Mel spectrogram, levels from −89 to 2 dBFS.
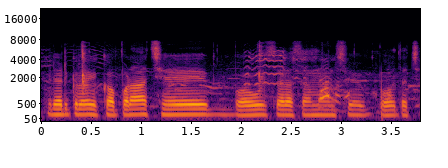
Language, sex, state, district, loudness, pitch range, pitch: Maithili, male, Bihar, Saharsa, -24 LUFS, 145-160 Hz, 155 Hz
